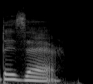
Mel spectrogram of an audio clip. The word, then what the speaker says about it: Desert: He named the island, in French, Île des Monts Déserts, or Island of Desert Mountains. Today, locals still say the word desert similar to its French pronunciation, désert.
